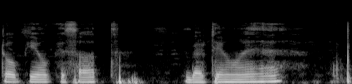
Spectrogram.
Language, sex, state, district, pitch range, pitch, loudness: Hindi, male, Punjab, Fazilka, 110-120 Hz, 115 Hz, -20 LUFS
